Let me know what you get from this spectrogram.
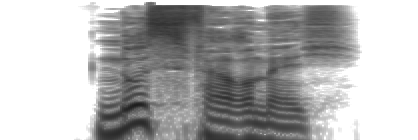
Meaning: nuciform
- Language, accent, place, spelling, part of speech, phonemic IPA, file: German, Germany, Berlin, nussförmig, adjective, /ˈnʊsˌfœʁmɪç/, De-nussförmig.ogg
